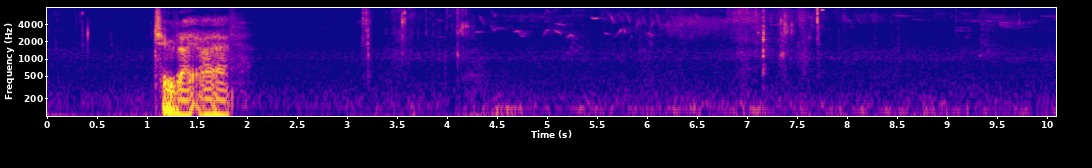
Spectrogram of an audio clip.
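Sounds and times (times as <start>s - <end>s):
small birds singing: 0.0s - 10.0s
sharp clicks: 3.0s - 4.4s.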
